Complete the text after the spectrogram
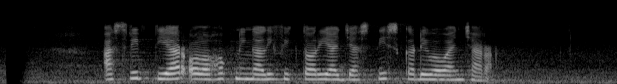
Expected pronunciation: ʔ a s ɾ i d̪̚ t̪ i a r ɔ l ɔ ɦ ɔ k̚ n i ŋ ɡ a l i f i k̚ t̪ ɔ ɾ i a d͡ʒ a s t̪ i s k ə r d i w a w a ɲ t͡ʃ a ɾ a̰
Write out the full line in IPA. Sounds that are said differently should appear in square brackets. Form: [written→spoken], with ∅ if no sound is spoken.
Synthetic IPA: ʔ a s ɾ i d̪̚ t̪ i a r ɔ l ɔ ɦ ɔ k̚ n i ŋ ɡ a l i f i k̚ t̪ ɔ ɾ i a d͡ʒ a s t̪ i s k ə r d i w a w a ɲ t͡ʃ a ɾ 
